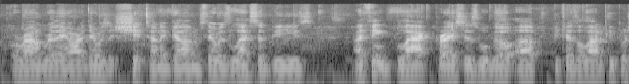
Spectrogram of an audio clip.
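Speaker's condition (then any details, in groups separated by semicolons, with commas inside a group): No condition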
